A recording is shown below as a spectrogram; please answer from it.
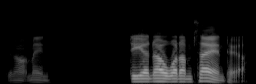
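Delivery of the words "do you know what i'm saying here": very loud, booming on the mic; much louder, right up on the mic; too close to the mic. Real, not acted. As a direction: blast it right into the microphone. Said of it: "sorry for being that close to the mic".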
